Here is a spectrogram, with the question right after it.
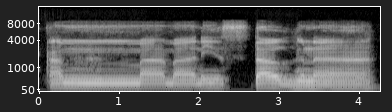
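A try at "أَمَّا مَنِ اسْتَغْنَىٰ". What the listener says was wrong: Maknya panjang Pak, maknya. Coba ulangi.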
